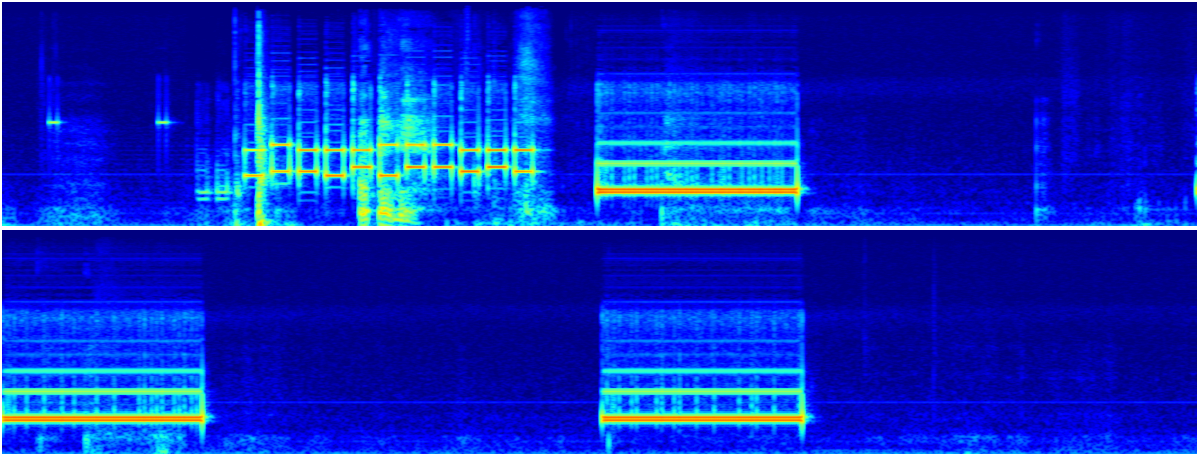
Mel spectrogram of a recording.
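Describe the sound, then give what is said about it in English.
A landline telephone dials a number with a quick run of keypad tones. Three long, steady ringing tones follow, each about two seconds, with even quiet gaps between them. “Got a fancy landline here. His number is going to be in the caller ID.”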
